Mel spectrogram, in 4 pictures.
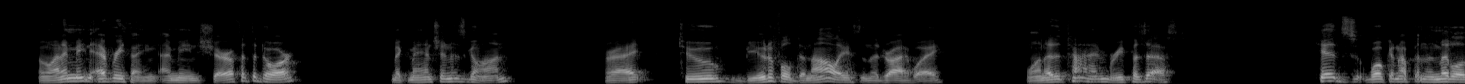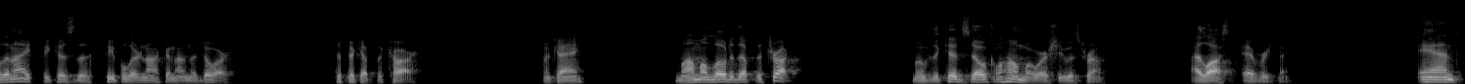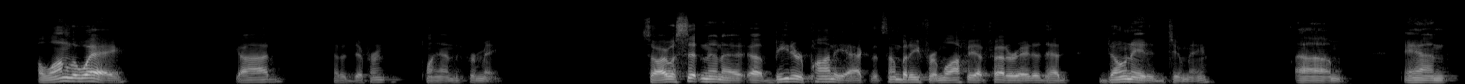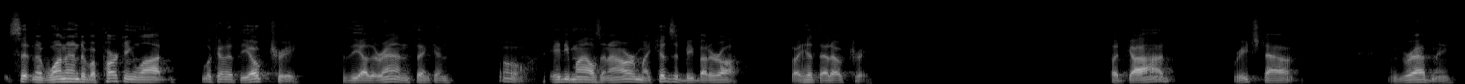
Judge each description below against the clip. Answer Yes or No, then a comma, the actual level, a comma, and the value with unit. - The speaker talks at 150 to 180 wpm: No, average, 140 wpm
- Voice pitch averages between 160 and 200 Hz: No, low, 105 Hz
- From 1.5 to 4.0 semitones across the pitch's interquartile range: No, average, 4.4 semitones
